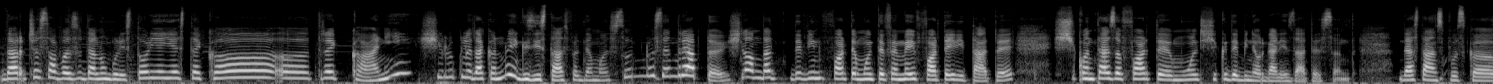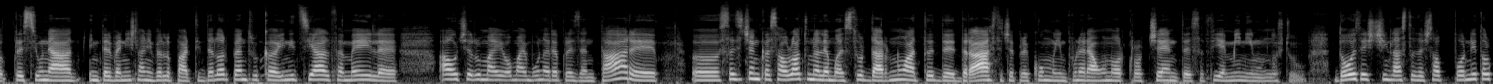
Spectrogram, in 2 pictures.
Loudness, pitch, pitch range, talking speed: -19 LUFS, 215 Hz, 190-255 Hz, 185 wpm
